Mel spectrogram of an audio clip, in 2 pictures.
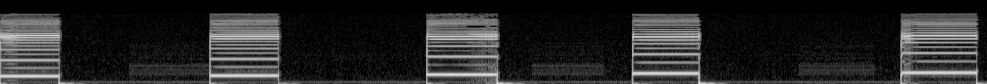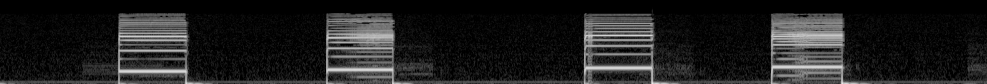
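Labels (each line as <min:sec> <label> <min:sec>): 0:00.0 A stylophone plays a tone. 0:00.7
0:01.6 Stylophone tones rising in pitch. 0:18.7
0:02.0 A stylophone plays a tone. 0:02.9
0:04.2 A stylophone plays a tone. 0:05.1
0:06.3 A stylophone plays a tone. 0:07.1
0:09.0 A stylophone plays a tone. 0:09.8
0:11.0 A stylophone plays a tone. 0:11.9
0:13.0 A stylophone plays a tone. 0:13.9
0:15.6 A stylophone plays a tone. 0:16.5
0:17.5 A stylophone plays a tone. 0:18.4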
